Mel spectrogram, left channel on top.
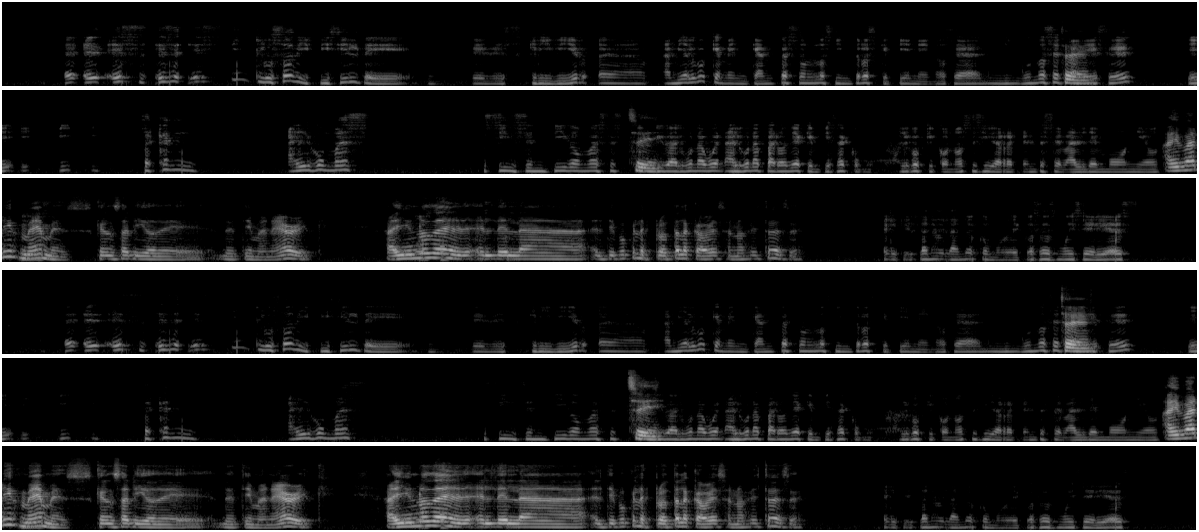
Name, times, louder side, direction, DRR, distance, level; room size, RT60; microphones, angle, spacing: voice 1, 0.6-4.4 4.7-11.3 11.9-12.2 12.5-12.9 13.3-13.9 14.8-15.6 16.8-23.5 24.1-24.3 28.0-28.4 28.9-29.0 32.7-35.3, left 2 dB, 65° left, 6.4 m, -43 dB
voice 2, 10.6-10.9 18.2-18.5 23.6-27.0 27.7-31.9, right 5 dB, 70° right, 1.2 m, -31 dB
head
